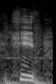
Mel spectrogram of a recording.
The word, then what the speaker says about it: Heth: like General Heath, and they wrote Heath, parentheses, pronounced H-E-E-T-H. So we would know it was pronounced Heath and not Heth.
